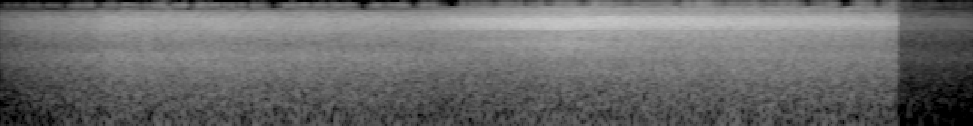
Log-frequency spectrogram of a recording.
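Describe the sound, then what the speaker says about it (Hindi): Strong rushing water pouring through a full dam, a dense, loud, continuous roar that holds steady and then cuts off abruptly near the end, with no talking. "पानी की धार काफी तेज है।"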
